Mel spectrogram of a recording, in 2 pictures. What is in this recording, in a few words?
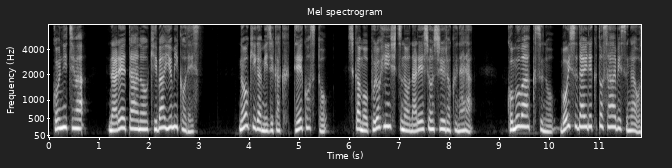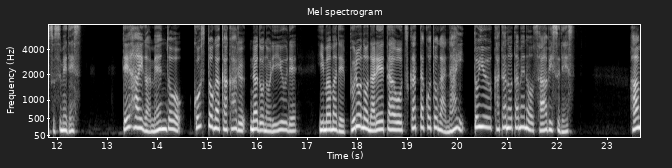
narration woman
